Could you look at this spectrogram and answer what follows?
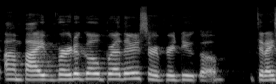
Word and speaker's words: VRDGO: shorter name just ver verdugo like our last name yeah but but i noticed a lot of people i'm glad you asked because a lot of people are saying vertigo lately so that's okay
